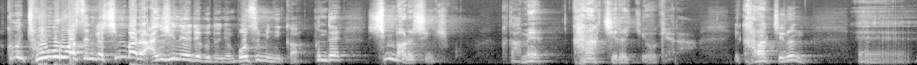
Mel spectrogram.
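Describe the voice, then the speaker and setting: A male pastor preaching a sermon, telling a story with lively asides. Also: sits high, vocal fry, breathy edge. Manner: storytelling, animated, with many asides.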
